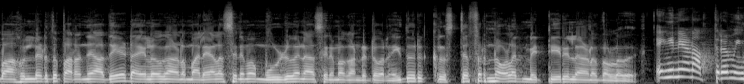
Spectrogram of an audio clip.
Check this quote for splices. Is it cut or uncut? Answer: cut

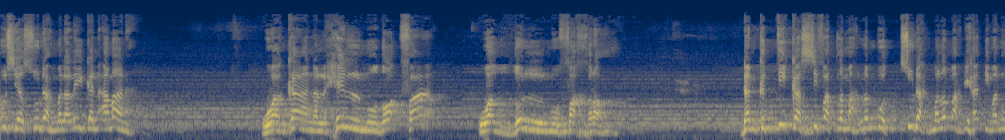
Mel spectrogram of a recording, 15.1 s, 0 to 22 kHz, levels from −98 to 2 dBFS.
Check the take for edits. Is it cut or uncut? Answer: cut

